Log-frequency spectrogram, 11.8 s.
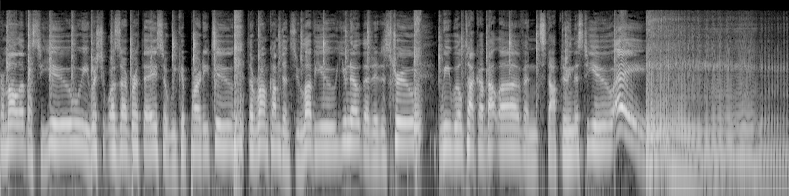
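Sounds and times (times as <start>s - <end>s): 
speech: 0.0s - 10.4s
voice imitating a fart with a blown raspberry: 9.6s - 11.8s.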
